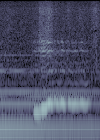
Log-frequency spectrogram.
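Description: A woman softly humming one short note that rises and then holds, about a second long, with a low steady hum underneath.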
